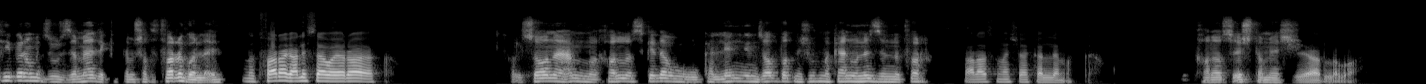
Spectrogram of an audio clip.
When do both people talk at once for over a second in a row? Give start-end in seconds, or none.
none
